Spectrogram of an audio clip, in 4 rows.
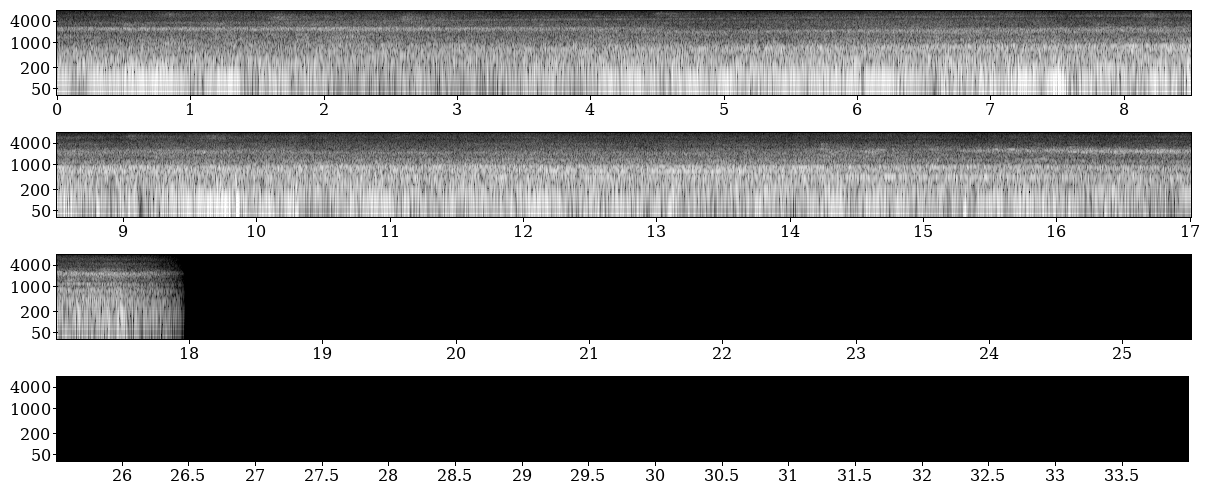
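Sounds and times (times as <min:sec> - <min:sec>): electric train rolling past: 0:00.0 - 0:18.0.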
